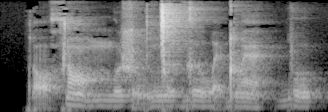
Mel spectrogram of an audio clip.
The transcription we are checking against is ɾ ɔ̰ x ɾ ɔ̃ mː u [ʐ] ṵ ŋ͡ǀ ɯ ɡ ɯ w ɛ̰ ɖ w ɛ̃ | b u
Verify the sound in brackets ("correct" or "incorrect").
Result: correct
